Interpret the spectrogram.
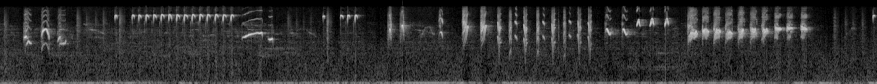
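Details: Sunbird in 'nembak' mode, singing to rile up rival sunbirds: a long, very high rapid trill of even ticking notes, a down-slurred whistle, then dense chattering bursts and another fast buzzy trill near the end.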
